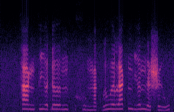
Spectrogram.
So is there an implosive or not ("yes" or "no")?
yes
